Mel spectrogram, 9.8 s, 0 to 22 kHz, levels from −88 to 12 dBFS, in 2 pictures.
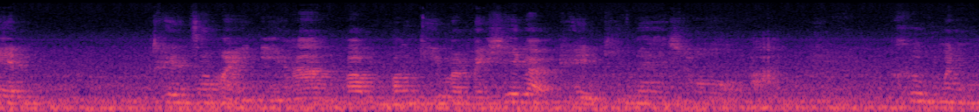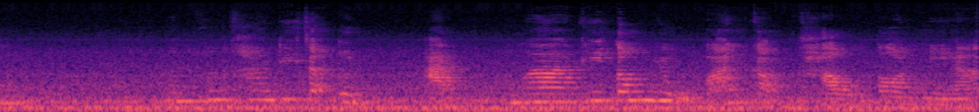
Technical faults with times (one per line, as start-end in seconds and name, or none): none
